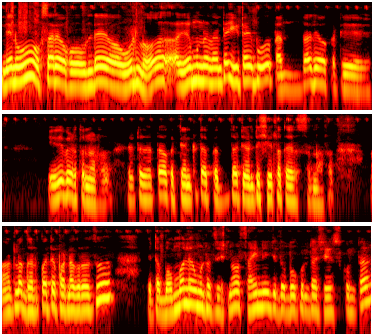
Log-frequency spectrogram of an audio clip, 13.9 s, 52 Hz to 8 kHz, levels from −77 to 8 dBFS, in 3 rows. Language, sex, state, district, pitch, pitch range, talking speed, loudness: Telugu, male, Andhra Pradesh, Anantapur, 160 Hz, 150-190 Hz, 145 wpm, -16 LUFS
